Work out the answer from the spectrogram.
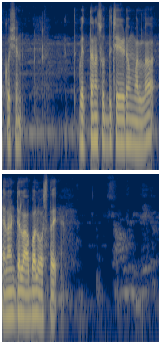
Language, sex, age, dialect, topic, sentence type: Telugu, male, 18-24, Utterandhra, agriculture, question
